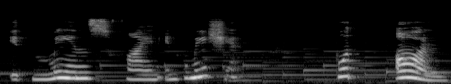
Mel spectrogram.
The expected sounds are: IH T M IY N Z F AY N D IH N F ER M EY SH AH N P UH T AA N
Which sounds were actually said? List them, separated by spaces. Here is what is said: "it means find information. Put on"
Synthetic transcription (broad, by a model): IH T M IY N S F AY N IH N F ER M EY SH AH N P UH T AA N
